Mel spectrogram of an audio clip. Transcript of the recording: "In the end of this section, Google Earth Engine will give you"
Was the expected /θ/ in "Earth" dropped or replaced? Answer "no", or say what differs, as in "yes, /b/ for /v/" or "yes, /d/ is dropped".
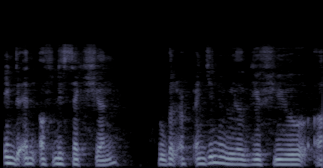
yes, /f/ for /θ/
